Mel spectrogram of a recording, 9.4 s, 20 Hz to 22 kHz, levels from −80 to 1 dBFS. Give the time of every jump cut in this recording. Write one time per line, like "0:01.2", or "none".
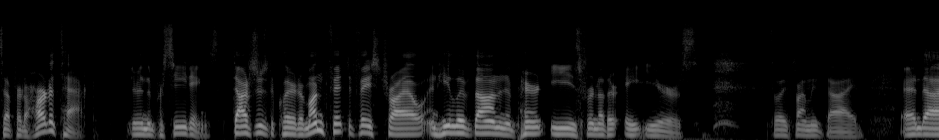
0:02.2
